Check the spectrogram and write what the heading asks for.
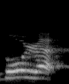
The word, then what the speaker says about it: சோழ: மாறிடும் ஓகேவா சோழ மண்டலம் ஐரோப்பியர்களின் உச்சரிப்பால் திரிபடைந்த வடிவம்தான் வந்துட்டு கோரமண்டல் அப்படின்னு வந்து ஐரோப்பியர்களால வந்துட்டு அந்த சொல்ல முடியாது நம்மளோட சோழ ழ அப்படின்ற ஒரு இதுவே வந்து தமிழுக்கான ஒரு தனி சிறப்பான ஒரு எழுத்து அதை வந்துட்டு சொல்ல முடியாது அதனால அவங்க எப்படி அவங்களுக்கு ஏத்த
